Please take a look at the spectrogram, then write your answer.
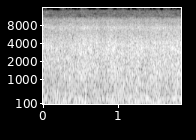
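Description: A waterfall in the desert after a storm gives a loud, steady roar of rushing water with no breaks, close to the microphone, with no voices.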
